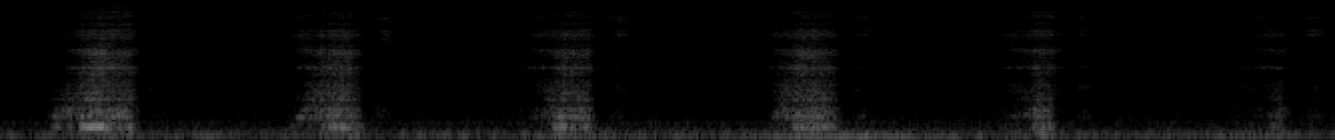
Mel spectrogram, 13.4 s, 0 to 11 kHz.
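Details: Loud, rattling snores on each breath in, about 25 a minute, with quiet breathing out between them, recurring: ordinary sleep snoring.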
